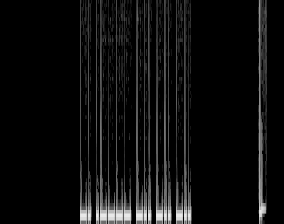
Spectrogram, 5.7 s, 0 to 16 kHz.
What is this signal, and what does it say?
Morse code, heard as a keyed tone, about 30 wpm, 700 Hz. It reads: N1DDD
